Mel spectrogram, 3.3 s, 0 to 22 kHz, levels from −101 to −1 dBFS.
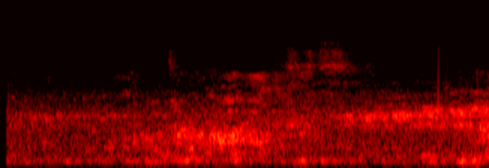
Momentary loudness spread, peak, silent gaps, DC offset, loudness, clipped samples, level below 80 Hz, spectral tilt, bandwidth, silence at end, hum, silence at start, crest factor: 8 LU; -42 dBFS; none; under 0.1%; -62 LUFS; under 0.1%; under -90 dBFS; -3.5 dB/octave; 7.4 kHz; 0 s; none; 0.05 s; 20 dB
